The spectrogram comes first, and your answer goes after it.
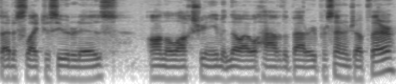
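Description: This man talks at a medium pitch. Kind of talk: tech review voiceover.

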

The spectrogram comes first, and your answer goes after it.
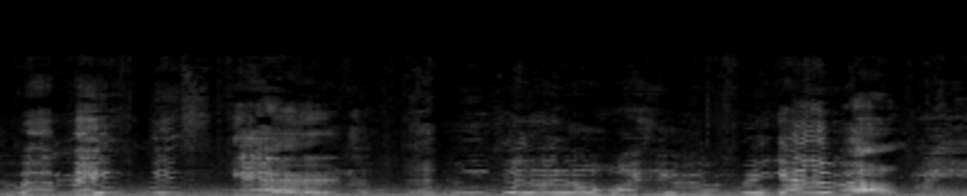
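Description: A woman at a very slow pace, with ordinary pitch variation. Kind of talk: emotional casual chat. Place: car. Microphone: phone near.

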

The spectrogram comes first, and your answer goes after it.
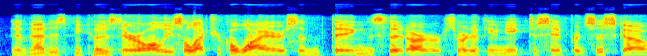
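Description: A man's voice at a moderate pace, with hardly any pauses and fairly even intonation. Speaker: meetup organizer and emcee. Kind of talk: casual announcements. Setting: meeting room, live-streamed. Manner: jokey. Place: meeting room.

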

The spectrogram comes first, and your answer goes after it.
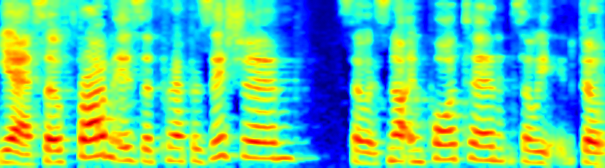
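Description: A woman speaks at a very slow pace with a fairly high pitch and lively intonation. The background is quiet. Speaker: online English tutor. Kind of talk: online English lesson. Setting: video call. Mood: friendly, encouraging. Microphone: video call.

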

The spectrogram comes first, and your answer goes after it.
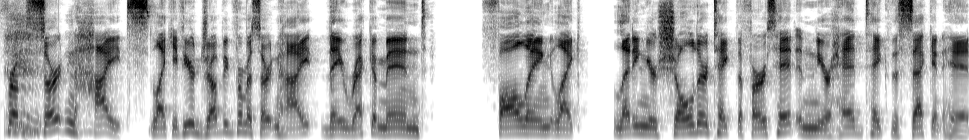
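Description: In a very clean recording with a silent background, a man speaks in a normal speaking voice, fairly high-pitched for a man, at a moderate pace with ordinary pitch variation and very even loudness. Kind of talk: casual chat.

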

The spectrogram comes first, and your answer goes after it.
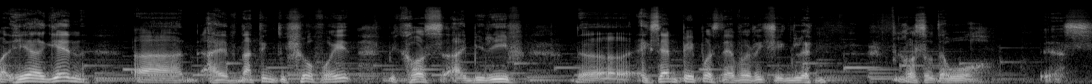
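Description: A man at a fairly slow pace over clear music in the background. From Singapore. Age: 80s+. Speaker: retired pioneer, first polytechnic student. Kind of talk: interview answer. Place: hall.

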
